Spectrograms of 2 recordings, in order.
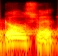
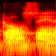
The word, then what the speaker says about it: Goldsmith: Oh, by the way, it's Sierra Goldsmith, not Goldstein. I mispronounced that.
